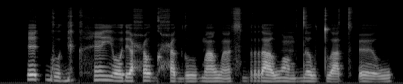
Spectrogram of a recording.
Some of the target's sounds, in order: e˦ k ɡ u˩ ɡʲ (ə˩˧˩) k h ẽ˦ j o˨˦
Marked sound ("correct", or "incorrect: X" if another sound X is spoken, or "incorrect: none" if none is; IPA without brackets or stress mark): incorrect: ə˥˩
